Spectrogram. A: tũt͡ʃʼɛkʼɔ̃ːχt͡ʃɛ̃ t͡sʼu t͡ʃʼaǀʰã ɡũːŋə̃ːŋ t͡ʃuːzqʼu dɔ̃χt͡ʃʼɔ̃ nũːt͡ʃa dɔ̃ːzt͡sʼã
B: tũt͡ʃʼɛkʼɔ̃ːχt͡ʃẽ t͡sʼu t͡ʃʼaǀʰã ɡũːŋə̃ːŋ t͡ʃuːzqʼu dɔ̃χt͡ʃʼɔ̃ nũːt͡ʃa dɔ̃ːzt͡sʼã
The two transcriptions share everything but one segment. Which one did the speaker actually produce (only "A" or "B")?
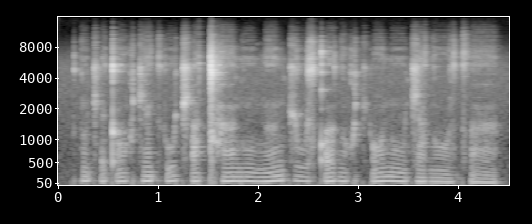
A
